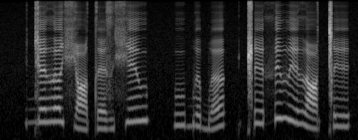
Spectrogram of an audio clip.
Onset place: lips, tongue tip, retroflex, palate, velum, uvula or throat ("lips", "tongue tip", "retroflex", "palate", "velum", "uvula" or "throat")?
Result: palate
